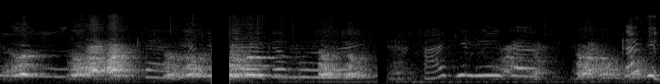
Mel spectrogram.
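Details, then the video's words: Basset Hounds playing and partying at a kennel: continuous overlapping baying and howling, drawn-out wavering tones rising and falling, from several dogs together. "bagunça e festa de basset hound"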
